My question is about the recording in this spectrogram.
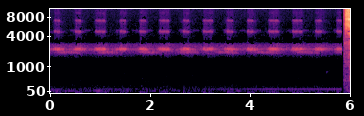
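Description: Faint cricket chirping, one even pulse about twice a second, over otherwise dead-silent audio. It is likely an edited-in "crickets" sound effect filling a silent pause.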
